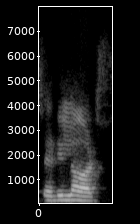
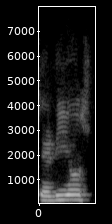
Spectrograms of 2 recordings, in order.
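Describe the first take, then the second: First: The L sound is pronounced in the name. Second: The L sound is silent in the name. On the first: The speaker calls it wrong. "Even though you write the spelling as Cedilots" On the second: The speaker calls it right. "it is pronounced as Cedios triangle. Here, this L L is silent there"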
